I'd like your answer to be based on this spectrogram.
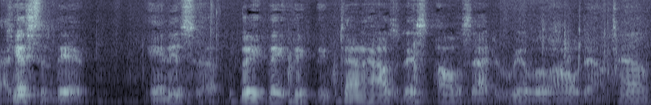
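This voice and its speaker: Amid noticeable background noise and audible room echo, a man talks at a fairly slow pace with a medium pitch and ordinary pitch variation. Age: 70s. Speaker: planning commission member. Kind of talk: meeting discussion.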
